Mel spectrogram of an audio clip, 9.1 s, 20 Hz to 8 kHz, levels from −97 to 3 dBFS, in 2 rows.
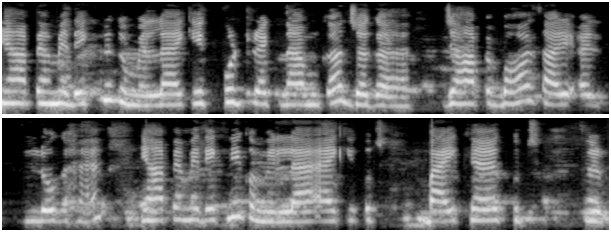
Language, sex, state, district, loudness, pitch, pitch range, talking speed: Hindi, female, Bihar, Vaishali, -15 LUFS, 290 Hz, 265-310 Hz, 230 wpm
